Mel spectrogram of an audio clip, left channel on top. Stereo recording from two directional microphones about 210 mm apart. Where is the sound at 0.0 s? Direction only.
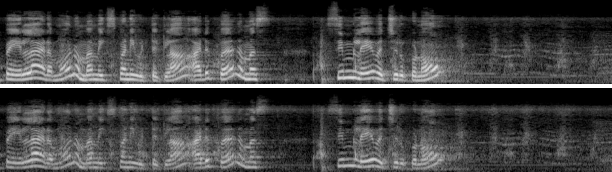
40° left (ahead or behind).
